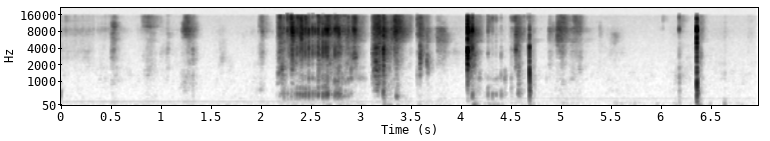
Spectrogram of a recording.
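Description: Rustling handling noise, then a few sharp clacks as ceramic baking dishes are moved and set down on a granite countertop, the last clack sharpest, near the end.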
